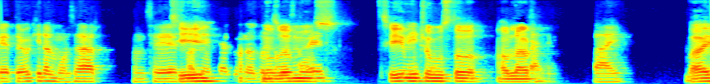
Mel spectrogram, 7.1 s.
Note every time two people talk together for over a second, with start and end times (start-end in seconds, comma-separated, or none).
1.7-3.3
